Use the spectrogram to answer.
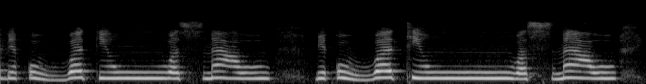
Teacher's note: یہ جو غنہ تھا یہ نون کا تھا اور واو پھر ہم نے الگ سے ادا کیا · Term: ادغام ناقص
